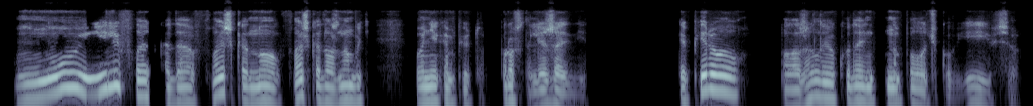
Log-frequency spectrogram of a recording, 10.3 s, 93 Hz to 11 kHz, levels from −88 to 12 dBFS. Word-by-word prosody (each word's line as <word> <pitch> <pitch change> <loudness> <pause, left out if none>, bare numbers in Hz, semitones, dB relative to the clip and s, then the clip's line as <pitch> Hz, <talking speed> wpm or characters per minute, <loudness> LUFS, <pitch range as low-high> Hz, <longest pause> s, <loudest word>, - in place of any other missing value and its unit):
Ну, 155 - +2
или 185 +7 +4
флешка, 150 - -4
да, 110 0 -3
флешка, 150 - +5
но 110 -1 -1
флешка 150 -6 +1
должна 115 +2 -1
быть 115 -1 -8 0.4
вне 110 +1 +1
компьютера, 105 -1 -9
просто - - -4
лежать 95 -2 +2
где 85 - -25 0.9
Копировал, 180 - +3 0.4
положил 100 +9 -3
её 135 -1 -1
куда-нибудь 115 -3 -4
на 105 -1 -2
полочку, 100 -2 -6
и 105 -4 -7
всё. - - -4
115 Hz, 130 wpm, -24 LUFS, 105-155 Hz, 0.9 s, флешка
